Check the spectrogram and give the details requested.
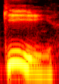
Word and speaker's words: Guy: first of all his name is pronounced gui like the uh uniform that uh ken and ryu wear secondly recruit him with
